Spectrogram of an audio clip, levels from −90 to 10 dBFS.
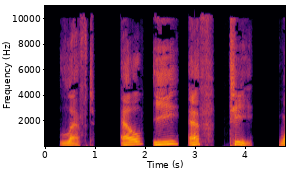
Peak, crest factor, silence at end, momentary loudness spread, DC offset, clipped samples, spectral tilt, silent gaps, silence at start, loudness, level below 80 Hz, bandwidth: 0 dBFS; 14 dB; 0 s; 19 LU; under 0.1%; under 0.1%; -5 dB/octave; 1.00-1.49 s, 1.99-2.13 s, 2.69-2.82 s, 3.40-3.53 s, 4.17-4.66 s; 0.3 s; -14 LUFS; -46 dBFS; 11 kHz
